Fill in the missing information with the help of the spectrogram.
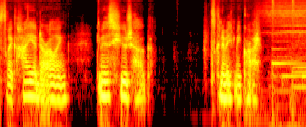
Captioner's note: voice breaking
